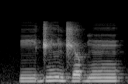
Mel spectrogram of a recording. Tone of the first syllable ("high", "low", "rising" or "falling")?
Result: low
